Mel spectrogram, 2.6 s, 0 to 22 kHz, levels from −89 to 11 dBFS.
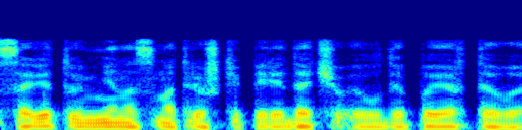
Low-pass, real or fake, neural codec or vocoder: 7.2 kHz; real; none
